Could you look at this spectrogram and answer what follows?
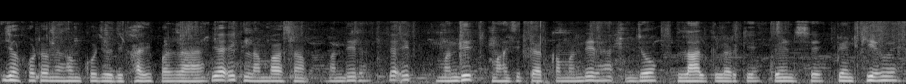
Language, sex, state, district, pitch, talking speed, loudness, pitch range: Hindi, female, Bihar, Purnia, 160 Hz, 220 wpm, -20 LUFS, 155-175 Hz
